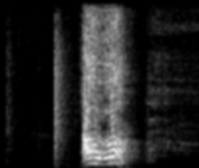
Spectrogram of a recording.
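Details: Pet dog with a kitten playing with its tail. It gives one loud, harmonic bark of about half a second, with a rising-then-falling pitch, after a short softer sound. Otherwise quiet.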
